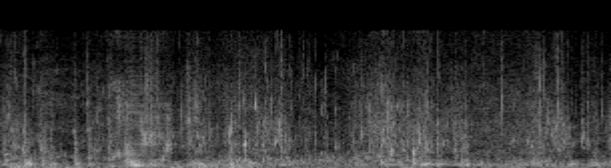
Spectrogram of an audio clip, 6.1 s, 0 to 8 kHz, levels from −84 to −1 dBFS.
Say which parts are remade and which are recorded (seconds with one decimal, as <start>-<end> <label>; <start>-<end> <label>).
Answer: 0.0-1.1 recorded; 1.1-1.7 remade; 1.7-6.1 recorded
